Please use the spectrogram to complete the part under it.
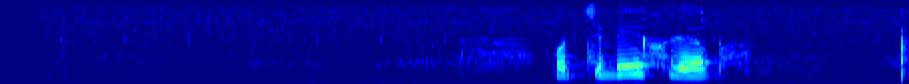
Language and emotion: Russian, neutral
